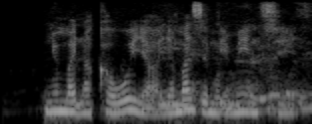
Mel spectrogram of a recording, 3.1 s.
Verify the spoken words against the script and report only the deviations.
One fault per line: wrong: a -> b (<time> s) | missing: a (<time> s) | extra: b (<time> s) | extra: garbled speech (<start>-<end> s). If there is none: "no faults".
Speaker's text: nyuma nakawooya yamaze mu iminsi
no faults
